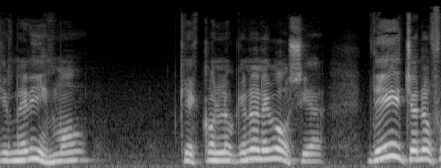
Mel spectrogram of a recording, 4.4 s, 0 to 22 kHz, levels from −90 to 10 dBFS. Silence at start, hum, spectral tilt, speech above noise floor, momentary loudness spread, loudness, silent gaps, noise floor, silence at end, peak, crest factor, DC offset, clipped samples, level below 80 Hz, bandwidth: 0 s; 50 Hz at -50 dBFS; -6.5 dB/octave; 33 dB; 11 LU; -16 LUFS; none; -48 dBFS; 0 s; -2 dBFS; 14 dB; under 0.1%; under 0.1%; -48 dBFS; 14.5 kHz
